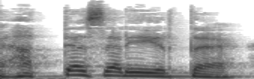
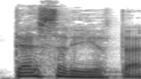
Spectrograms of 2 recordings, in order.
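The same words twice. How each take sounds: First: Slow, with "teszel" drawn out and weighted; stress on teszel. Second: Said in the usual way. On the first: Shown as a demonstration. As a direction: lean hard on "teszel", slowly. (lassan, a „teszel” szót erősen hangsúlyozva)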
